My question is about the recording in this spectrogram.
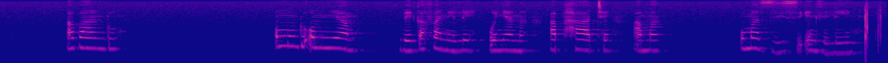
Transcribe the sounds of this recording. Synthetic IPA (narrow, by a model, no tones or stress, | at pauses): u | umuntʼuʔom̩ɲama | ɓɛk̬afanɛlɛɓɔɲanaːpʰatʰɛm | umazisḭʔɛnd͡ɮʱɛleːni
